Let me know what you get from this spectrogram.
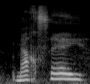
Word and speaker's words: Marseille: Marseille.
